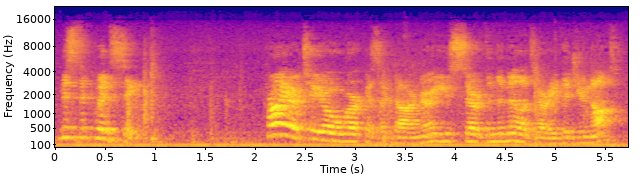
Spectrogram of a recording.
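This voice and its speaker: An actor playing an earnest, officious police inspector in a stage whodunit, questioning in a formal manner. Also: male voice, a little high, expressive, normal speed, sharp tone. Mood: officious, probing. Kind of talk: amateur one-act stage play acting. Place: indoor theatre stage before an audience. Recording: echoey theatre stage from far, faint noise.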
